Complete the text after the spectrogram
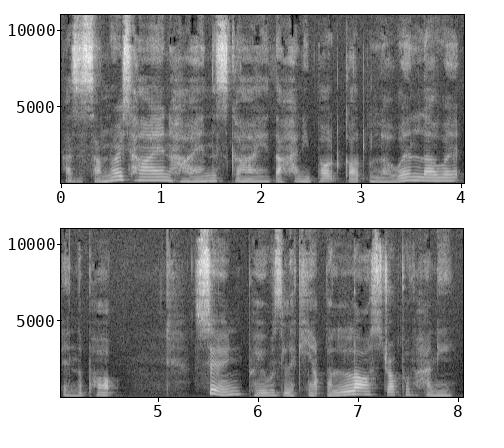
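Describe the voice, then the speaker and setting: A woman narrating a children's bedtime story as an expressive storyteller. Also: deep voice, normal speed.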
